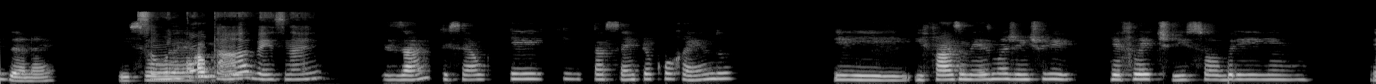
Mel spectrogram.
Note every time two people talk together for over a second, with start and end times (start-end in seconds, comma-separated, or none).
none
